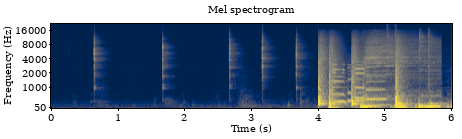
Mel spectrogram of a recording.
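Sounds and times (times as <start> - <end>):
drums playing along: 4.0 - 5.9.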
